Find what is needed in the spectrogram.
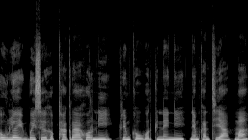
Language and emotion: Bodo, neutral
